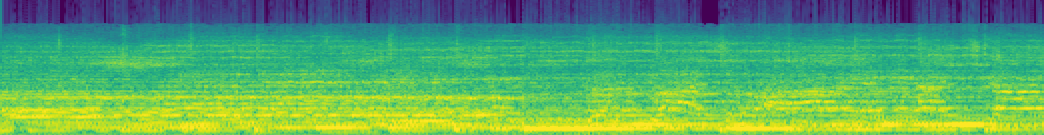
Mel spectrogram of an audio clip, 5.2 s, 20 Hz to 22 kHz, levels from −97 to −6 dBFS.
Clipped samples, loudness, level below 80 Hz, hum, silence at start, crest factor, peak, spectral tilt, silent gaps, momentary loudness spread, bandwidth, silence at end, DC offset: 4%; -5 LUFS; -32 dBFS; none; 0 s; 6 dB; 0 dBFS; -5.5 dB/octave; none; 1 LU; 11.5 kHz; 0 s; 3%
